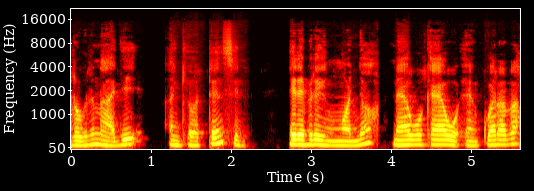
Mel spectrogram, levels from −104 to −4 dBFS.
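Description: At 3.83 to 3.85 s the speech has a brief glitch from damaged data in a compressed stream: corrupted bytes make the decoder misread frames and hunt for the next valid header.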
